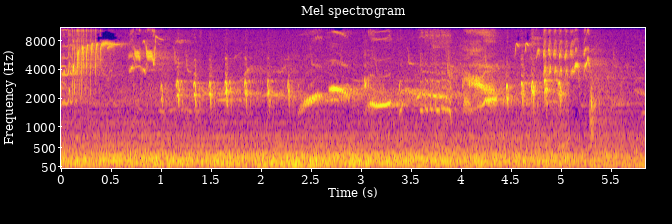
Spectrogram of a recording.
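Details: A female common blackbird scolds from a house roof with sharp, high chinks and chattering notes in quick bursts, over a steady low rumble, before flying off.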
